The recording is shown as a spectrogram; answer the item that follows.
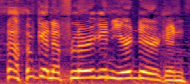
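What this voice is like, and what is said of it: Mock Swedish accent. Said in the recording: “Swedish accent”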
